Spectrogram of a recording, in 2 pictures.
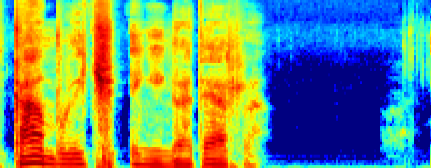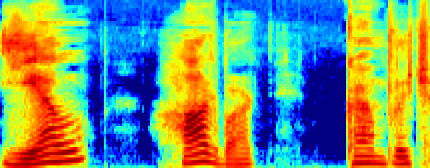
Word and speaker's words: Yale: nivel mundial, Harvard y Yale. Yale se escribe Y-A-L-E, La A es E, la E no se pronuncia y la L, Yale, la Universidad de Yale, ¿ok?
